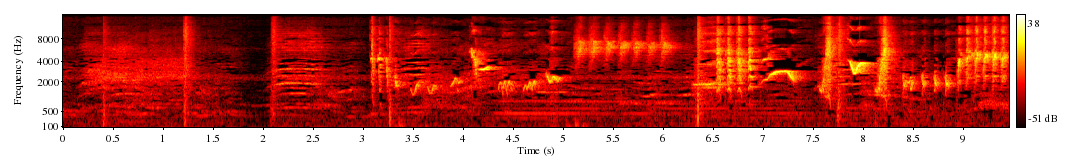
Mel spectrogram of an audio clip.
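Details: Golden-fronted leafbird pouring out a lively song of rising slurred whistles, buzzy trills and fast chirps, growing denser and louder toward the end.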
